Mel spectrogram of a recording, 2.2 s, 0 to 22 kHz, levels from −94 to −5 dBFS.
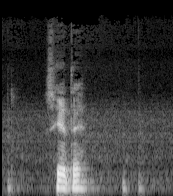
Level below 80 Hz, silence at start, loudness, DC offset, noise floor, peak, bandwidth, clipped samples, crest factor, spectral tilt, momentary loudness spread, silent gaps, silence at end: -56 dBFS; 0.1 s; -18 LUFS; under 0.1%; -46 dBFS; -2 dBFS; 14.5 kHz; under 0.1%; 22 dB; -7 dB/octave; 25 LU; none; 0.4 s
